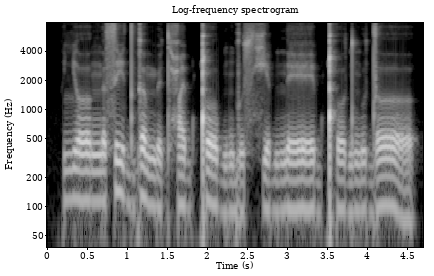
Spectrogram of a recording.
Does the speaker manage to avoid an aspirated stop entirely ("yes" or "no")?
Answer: no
